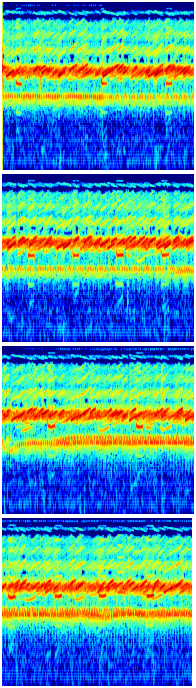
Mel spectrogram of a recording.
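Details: Male American toads trilling for mates in a central Ohio vernal pool. Long overlapping trills run throughout, with brief chirps scattered through the first half and a dip in pitch around the middle.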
